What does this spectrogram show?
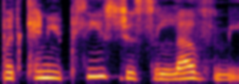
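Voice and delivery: acted-out begging, pleading voice. Recounting a stage role where she pleads with a man, retelling a stage plea. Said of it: "She pleads with this man and she goes".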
